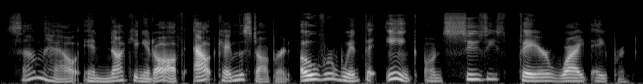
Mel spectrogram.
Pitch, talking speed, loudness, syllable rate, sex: 180 Hz, 175 wpm, -22 LUFS, 4.8 syllables/s, female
